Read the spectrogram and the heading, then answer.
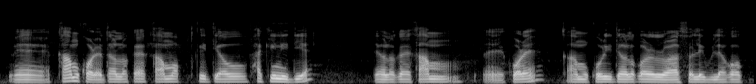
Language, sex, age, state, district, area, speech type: Assamese, male, 60+, Assam, Darrang, rural, spontaneous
